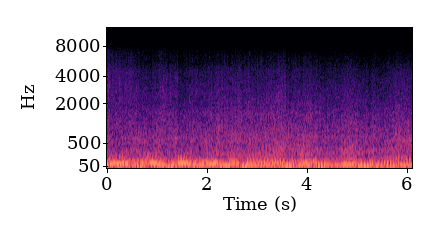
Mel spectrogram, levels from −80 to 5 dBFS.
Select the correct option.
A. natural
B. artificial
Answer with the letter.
B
